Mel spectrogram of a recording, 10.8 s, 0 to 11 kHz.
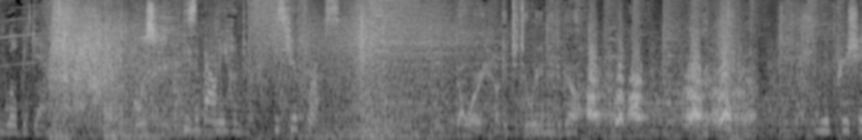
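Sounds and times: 
speech: 0.0s - 4.8s, 5.7s - 10.7s
dog barking and yipping: 7.3s - 9.5s.

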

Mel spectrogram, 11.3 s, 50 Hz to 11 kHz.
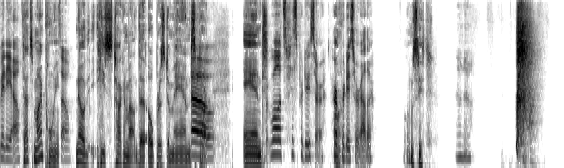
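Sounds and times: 
speech: 0.0s - 9.5s
person sneezing: 10.3s - 10.8s.

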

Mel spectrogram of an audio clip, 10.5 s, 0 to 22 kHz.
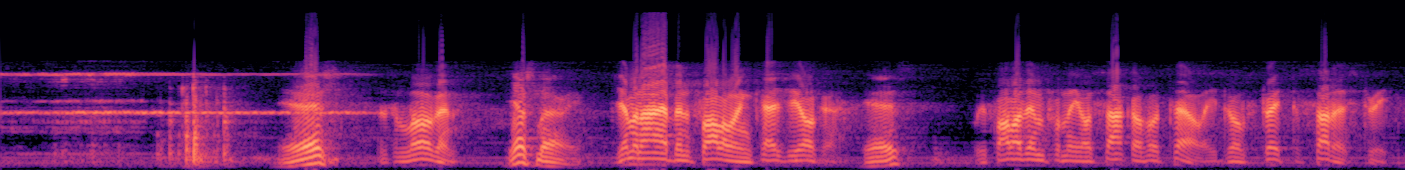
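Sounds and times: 
telephone ringing: 0.0s - 3.3s
speech: 2.1s - 10.5s.

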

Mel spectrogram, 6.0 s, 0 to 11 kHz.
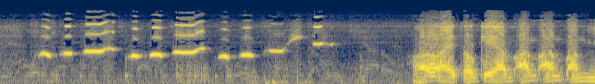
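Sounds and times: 
person whistling a short melodic tune: 0.4s - 3.4s
speech: 4.2s - 5.9s.

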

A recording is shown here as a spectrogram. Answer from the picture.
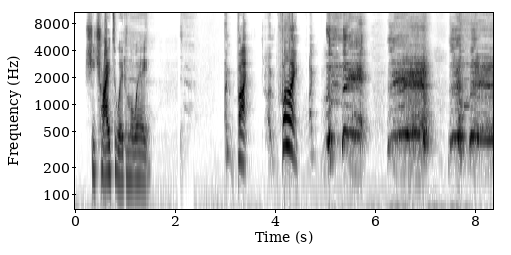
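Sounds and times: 
speech: 0.2s - 1.6s, 3.0s - 4.8s
woman coughing violently in a restaurant: 5.0s - 8.3s.

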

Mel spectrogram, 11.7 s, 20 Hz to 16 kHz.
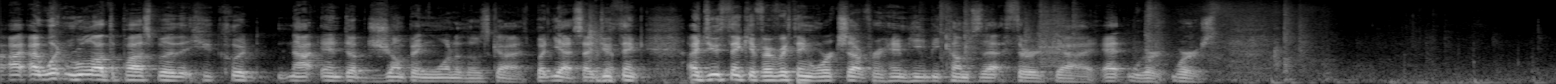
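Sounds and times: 
speech: 0.0s - 9.4s
wooden chair creaking as a man rocks in it: 6.8s - 11.6s.

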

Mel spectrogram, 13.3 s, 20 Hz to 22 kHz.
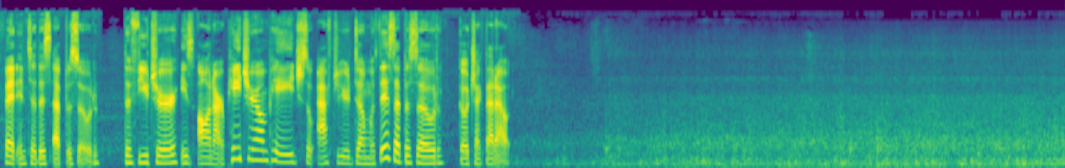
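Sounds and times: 
speech: 0.1s - 6.5s
train rolling along the tracks with rumbling clatter: 6.5s - 13.3s.

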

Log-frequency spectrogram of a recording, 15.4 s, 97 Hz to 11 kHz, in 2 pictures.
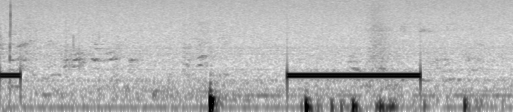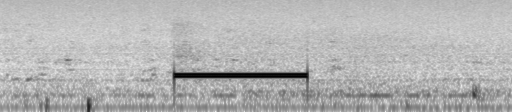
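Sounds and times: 
phone call ringback tones: 0.0s - 0.3s, 4.3s - 6.3s, 10.3s - 12.3s
low hum: 0.0s - 15.3s.

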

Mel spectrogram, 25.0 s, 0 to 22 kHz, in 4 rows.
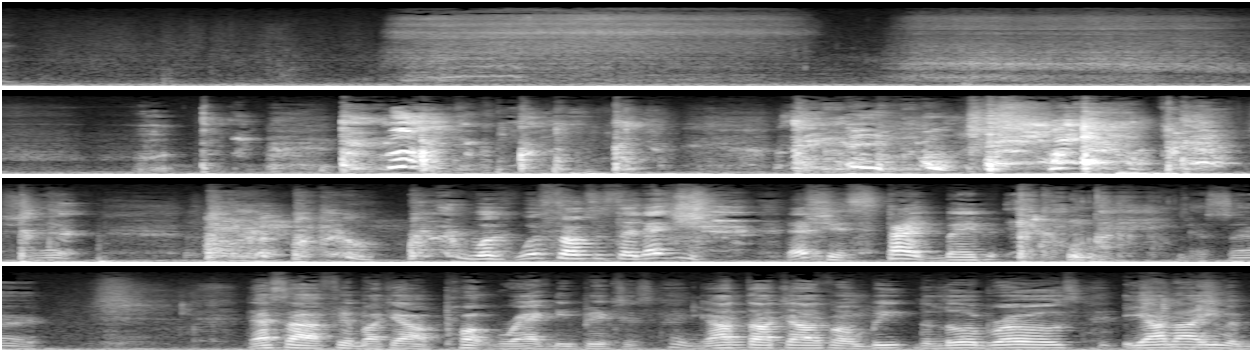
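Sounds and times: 
hissing inhales of smoke: 1.9s - 6.8s
harsh loud coughing after inhaling smoke: 6.9s - 16.6s, 17.4s - 18.4s
speech: 15.3s - 18.8s, 20.0s - 24.9s.

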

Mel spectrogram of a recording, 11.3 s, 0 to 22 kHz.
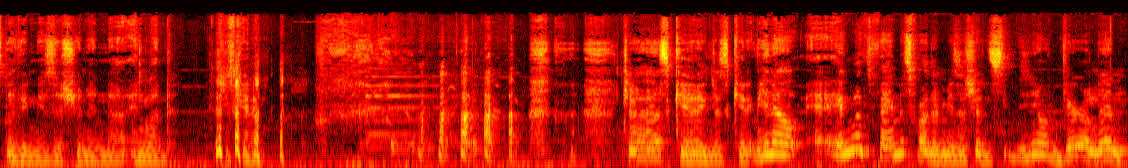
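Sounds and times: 
speech: 0.0s - 3.3s, 3.9s - 5.5s, 6.3s - 11.2s
person chuckling: 2.1s - 6.0s
funeral bells ringing: 2.1s - 6.8s.

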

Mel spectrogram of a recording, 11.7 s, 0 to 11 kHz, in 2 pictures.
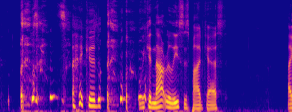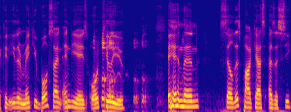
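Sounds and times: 
person coughing in the middle of a stifled laugh: 0.0s - 3.0s, 7.7s - 9.2s
speech: 1.4s - 4.6s, 5.8s - 11.6s
stifled, held-back laughter with breathy snorts: 7.6s - 9.4s.

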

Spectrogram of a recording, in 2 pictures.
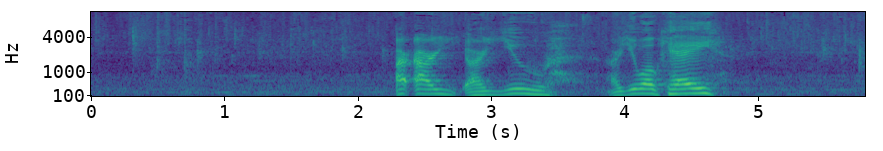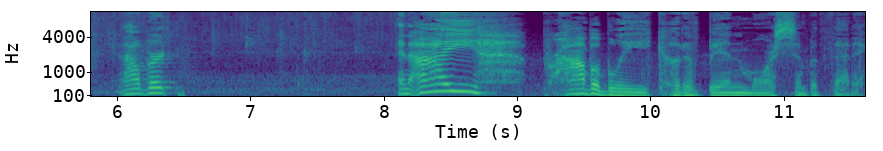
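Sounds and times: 
shower water spraying and splashing: 0.0s - 8.8s
speech: 2.3s - 4.8s, 6.0s - 6.6s, 8.1s - 11.5s.

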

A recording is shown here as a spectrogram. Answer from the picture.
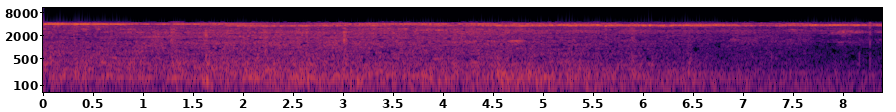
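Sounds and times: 
train rumbling past below a house window: 0.0s - 8.3s.

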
